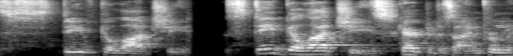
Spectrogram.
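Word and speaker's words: Gallacci: yeah how the do you pronounce that goddamn name okay it's Steve Kalan Qi Steve galati's character design from his series albedo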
